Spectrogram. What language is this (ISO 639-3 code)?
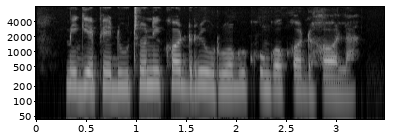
luo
